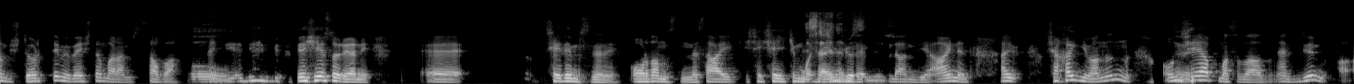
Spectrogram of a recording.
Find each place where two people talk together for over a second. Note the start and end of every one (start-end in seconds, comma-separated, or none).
8.0-9.2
